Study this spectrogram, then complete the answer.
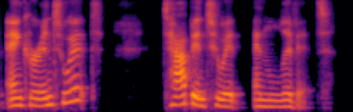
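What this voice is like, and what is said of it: Brooklyn accent. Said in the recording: “this is my Brooklyn accent”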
